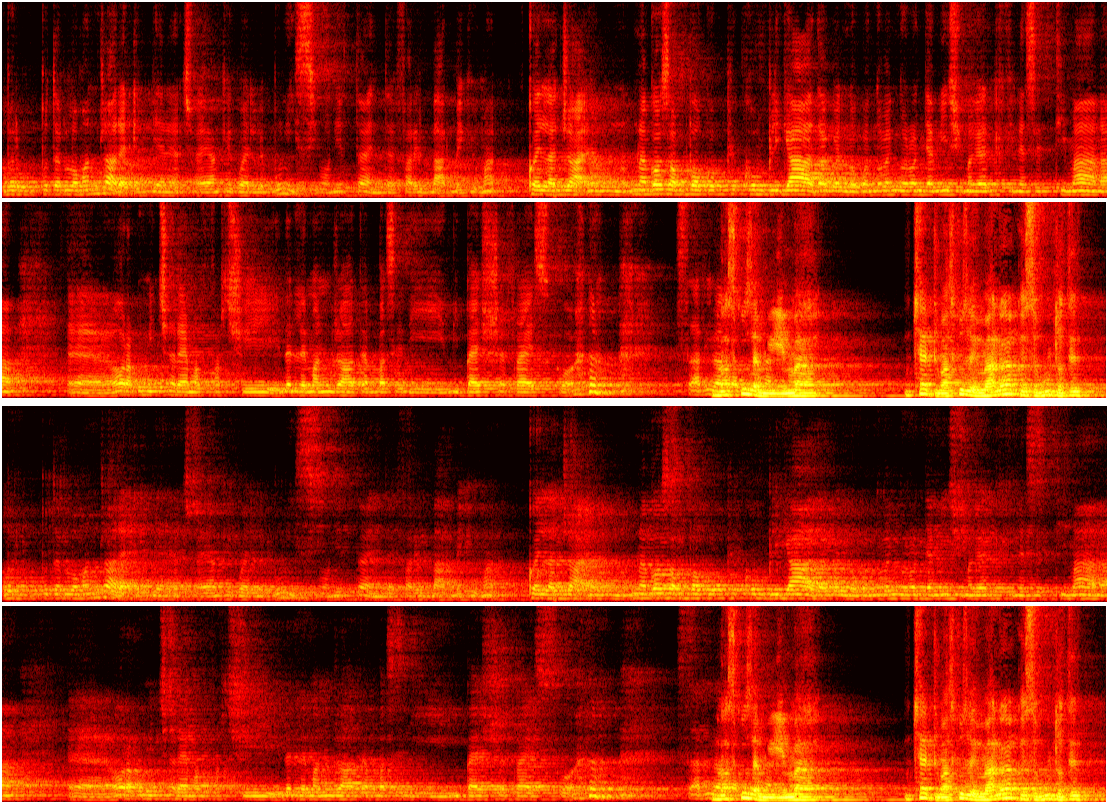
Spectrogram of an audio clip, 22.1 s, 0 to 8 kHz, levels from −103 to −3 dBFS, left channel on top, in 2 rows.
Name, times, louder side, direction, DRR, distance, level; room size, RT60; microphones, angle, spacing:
voice 1, 0.0-5.0 5.3-11.4 11.7-19.1, left 2 dB, 65° left, 2.8 m, -35 dB
voice 2, 18.1-19.3 20.1-21.8, equal, 5° left, 0.8 m, -22 dB
28.0 x 24.5 x 7.6 m
head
